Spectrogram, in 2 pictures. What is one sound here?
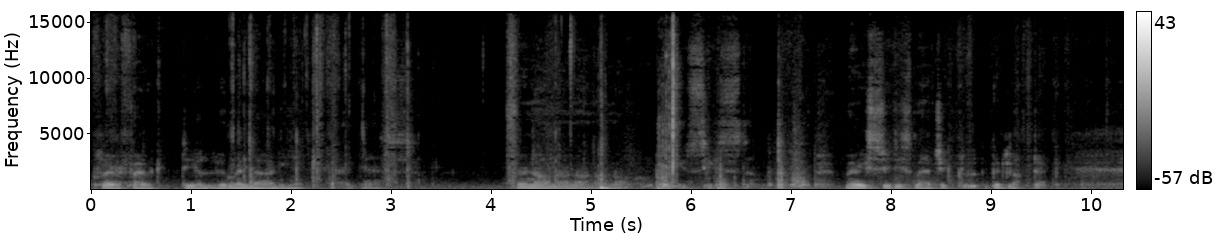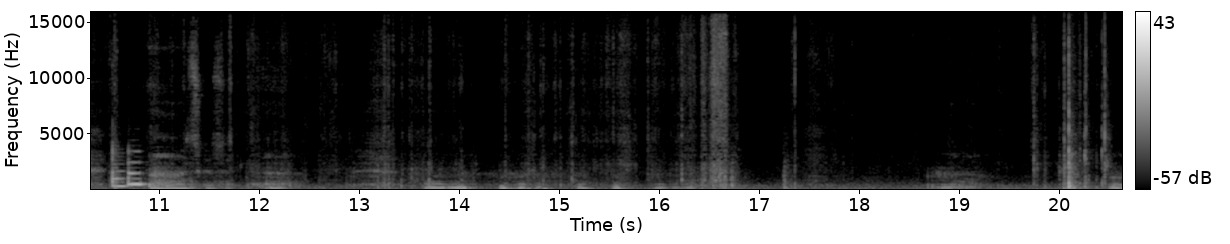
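Packaging crinkles in a man's hands.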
